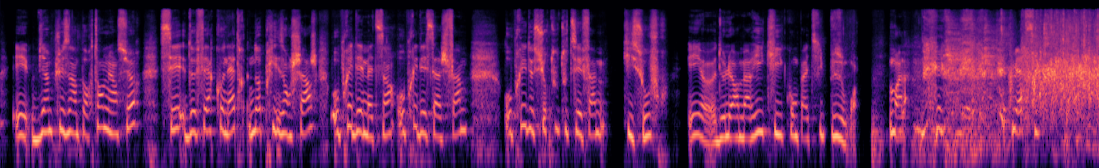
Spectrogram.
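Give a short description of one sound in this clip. A woman speaks to an audience through a microphone.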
